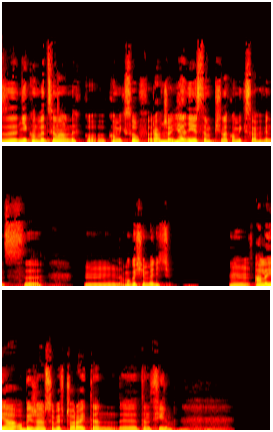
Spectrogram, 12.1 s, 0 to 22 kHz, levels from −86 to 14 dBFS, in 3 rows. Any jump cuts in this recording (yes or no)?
yes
